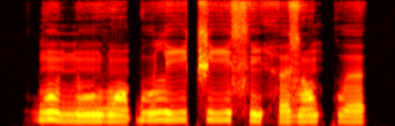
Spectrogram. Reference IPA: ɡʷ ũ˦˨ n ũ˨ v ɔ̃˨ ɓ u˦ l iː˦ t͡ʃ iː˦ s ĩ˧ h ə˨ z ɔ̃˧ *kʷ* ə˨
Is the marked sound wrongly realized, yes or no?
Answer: no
